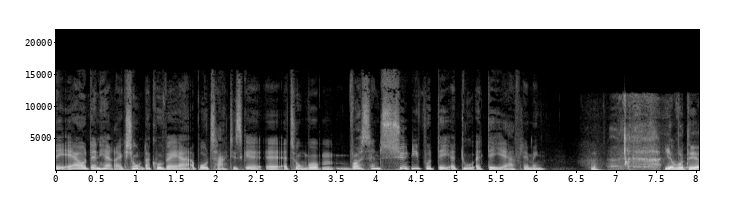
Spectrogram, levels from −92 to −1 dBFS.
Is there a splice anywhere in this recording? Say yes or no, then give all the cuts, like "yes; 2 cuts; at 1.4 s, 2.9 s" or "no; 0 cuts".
no; 0 cuts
